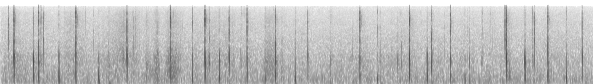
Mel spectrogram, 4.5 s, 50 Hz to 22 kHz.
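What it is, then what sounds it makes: Plastic phone keyboard keys. Thumbs and fingertips press and tap the small backlit plastic keys of a handheld slide-out QWERTY mobile phone keyboard while typing a message. About 26 quick, dry clicks come in an uneven, rapid rhythm, each with a bright, crisp snap centered around 1 kHz and almost no ring.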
